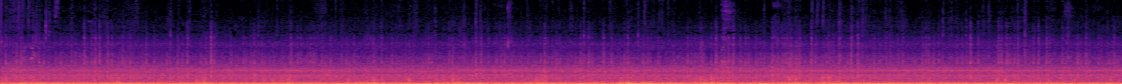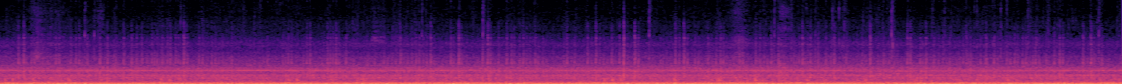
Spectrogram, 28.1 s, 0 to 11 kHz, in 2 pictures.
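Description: Interior running noise of a JNR 113 series electric train at speed: a steady rumble of wheels on rail with a thin, constant high whine running through it.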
